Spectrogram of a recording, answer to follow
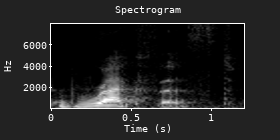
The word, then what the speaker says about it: breakfast: The next word is breakfast. Breakfast. The trick in this one is that F-A-S-T do not produce the word fast as if they were in isolation.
